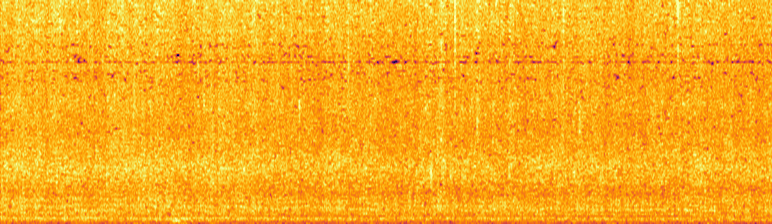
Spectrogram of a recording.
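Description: Heavy rain falling on a tiled rooftop terrace: a steady, even hiss that doesn't let up.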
